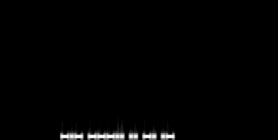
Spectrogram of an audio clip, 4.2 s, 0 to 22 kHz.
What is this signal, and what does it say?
Morse code, heard as a keyed tone, about 34 wpm, 700 Hz. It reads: K8INA
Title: USA Call Signs - 5 Characters - Repeated 2x - 35wpm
